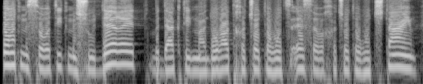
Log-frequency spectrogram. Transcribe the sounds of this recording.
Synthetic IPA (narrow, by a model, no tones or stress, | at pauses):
oʁetmesoʁatitmeʃude̞ʁetbadakt̪itmaduʁatχat͡ʃotaʁut͡seseʁveχat͡ʃo̞thaʁut͡sʃtaim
